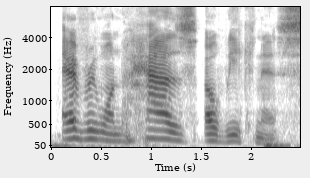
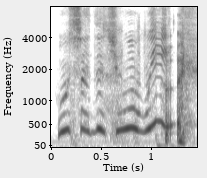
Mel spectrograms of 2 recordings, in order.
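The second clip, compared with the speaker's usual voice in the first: character voice; 3 dB louder than usual. Acted. Character reassuring, high voice.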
